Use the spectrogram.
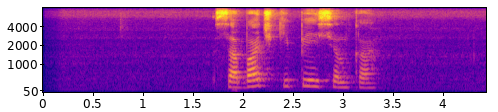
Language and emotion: Russian, neutral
